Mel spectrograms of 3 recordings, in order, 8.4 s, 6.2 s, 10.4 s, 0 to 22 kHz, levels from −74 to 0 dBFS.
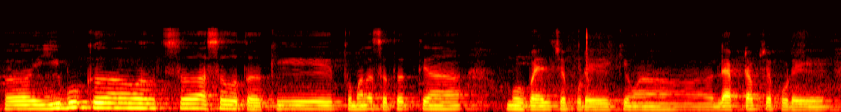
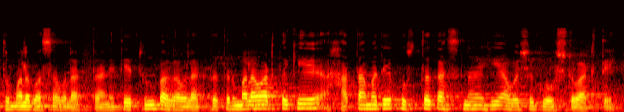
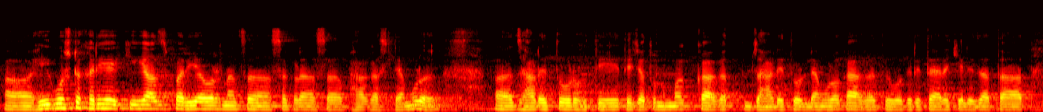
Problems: constant background noise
